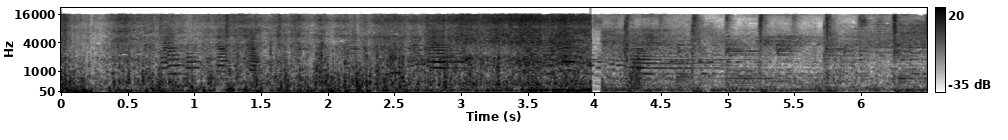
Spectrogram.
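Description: Wind buffeting the microphone and water rushing and spraying along the hull of an inflatable boat running fast over the sea. About four seconds in, the sound cuts sharply to a quieter passage with music over it.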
